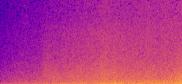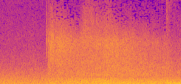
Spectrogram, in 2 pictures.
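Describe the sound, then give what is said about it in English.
Heavy ocean waves surge and crash against a ship's hull and bash over its deck as the ship is tossed back and forth, a dense roaring wash that swells steadily louder, with a brighter hissing spray breaking in near the end. No one speaks. “Water bashes against the deck. The ship groans as it is tossed back and forth from the waves.”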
